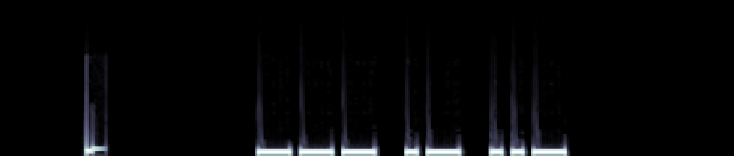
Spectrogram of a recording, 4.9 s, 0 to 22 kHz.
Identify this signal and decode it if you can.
Morse code, heard as a keyed tone, about 17 wpm, 700 Hz. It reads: OAU
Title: USA Call Sign Postfixes - 3 Letters 17wpm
